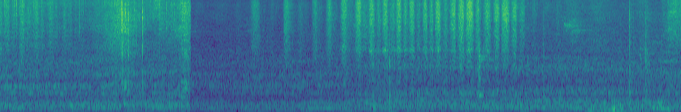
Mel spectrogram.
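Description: Hands rubbing and mixing grated boiled potato with powdered sago on a steel plate: a rough scraping rub with many small scratchy clicks, which eases a little about two seconds in.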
